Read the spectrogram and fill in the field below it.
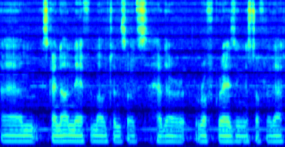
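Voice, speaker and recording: Fairly quick male speech, very deep and low in pitch, over background music. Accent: Irish. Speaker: farmer. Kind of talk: documentary interview.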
